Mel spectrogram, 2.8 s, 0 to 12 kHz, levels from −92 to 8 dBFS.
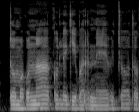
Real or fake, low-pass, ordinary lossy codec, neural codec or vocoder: real; none; none; none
